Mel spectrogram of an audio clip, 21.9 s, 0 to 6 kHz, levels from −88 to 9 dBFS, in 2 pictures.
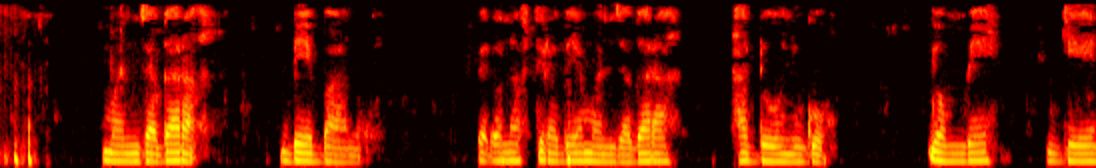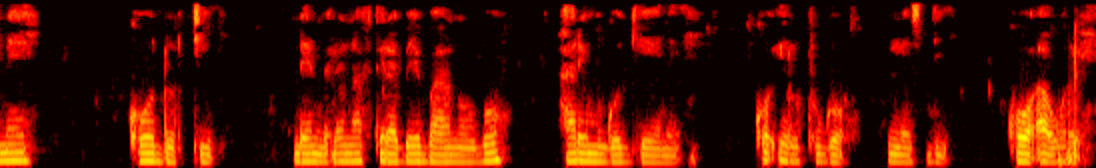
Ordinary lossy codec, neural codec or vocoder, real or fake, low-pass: MP3, 32 kbps; none; real; 5.4 kHz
